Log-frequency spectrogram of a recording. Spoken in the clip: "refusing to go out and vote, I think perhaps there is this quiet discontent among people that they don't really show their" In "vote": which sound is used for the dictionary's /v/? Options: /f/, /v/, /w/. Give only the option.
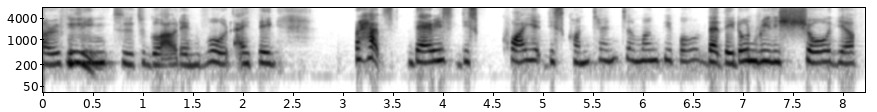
/v/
